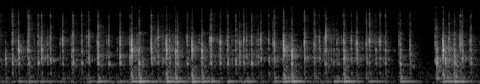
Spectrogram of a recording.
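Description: An Anne Pro 2 60% mechanical keyboard with white plastic keycaps, a translucent case, RGB backlight and Gateron brown switches is typed on continuously with the fingertips of both hands. Rapid, short, bright clacks follow one another over a faint low hum, with a brief pause near the end before the typing resumes.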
